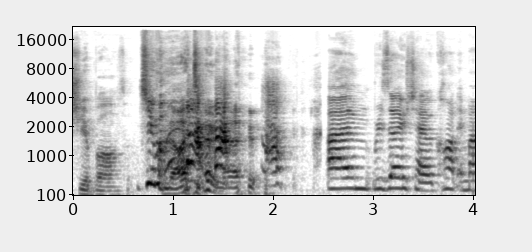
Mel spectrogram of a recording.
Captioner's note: laugher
